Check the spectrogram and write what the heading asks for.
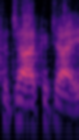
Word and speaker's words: Pecha Kucha: I finally got Patakacha in my head, as that's how to pronounce it, because it is spelled. Go ahead. – P-E-C-H-A-K-U-C-H-A.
